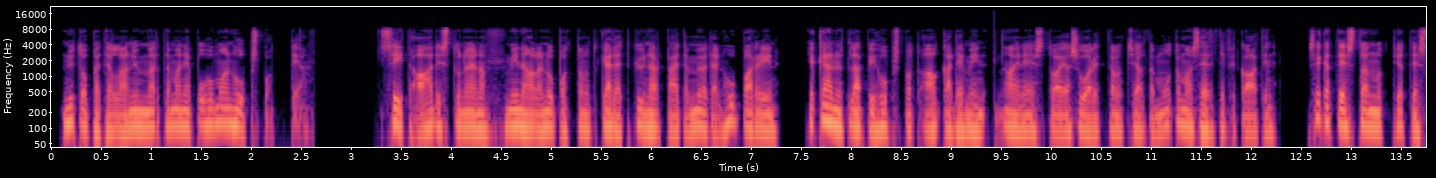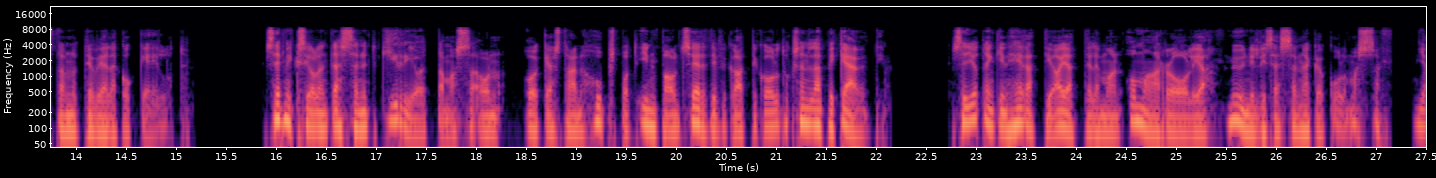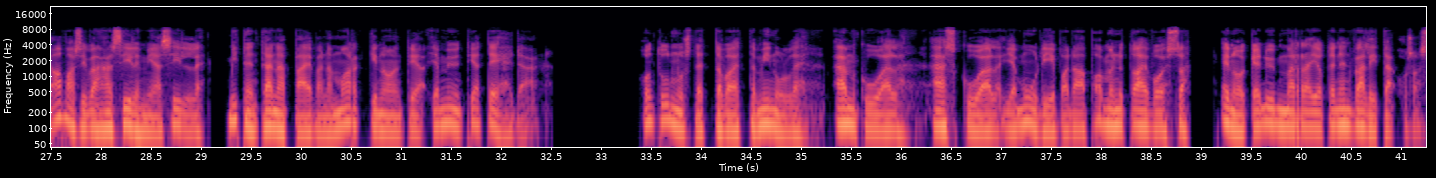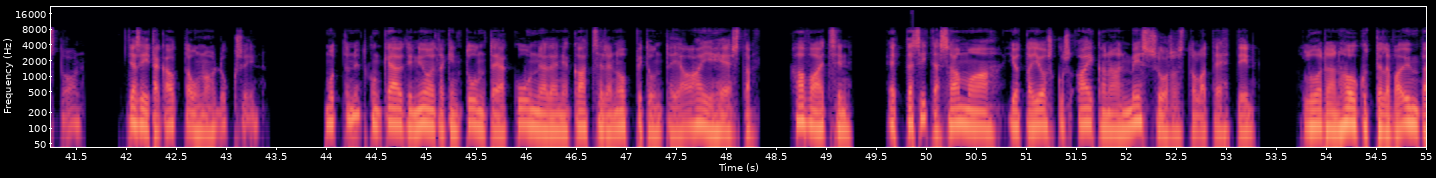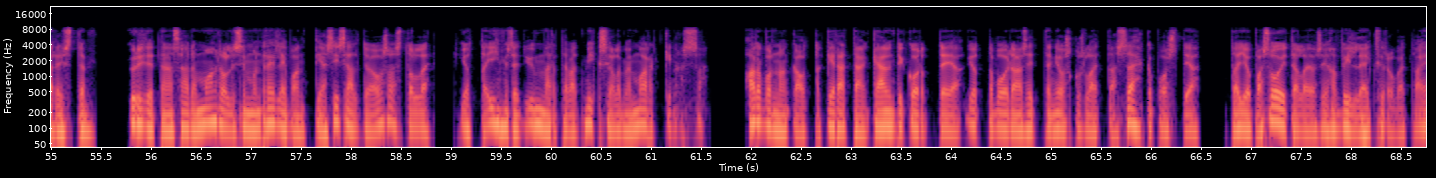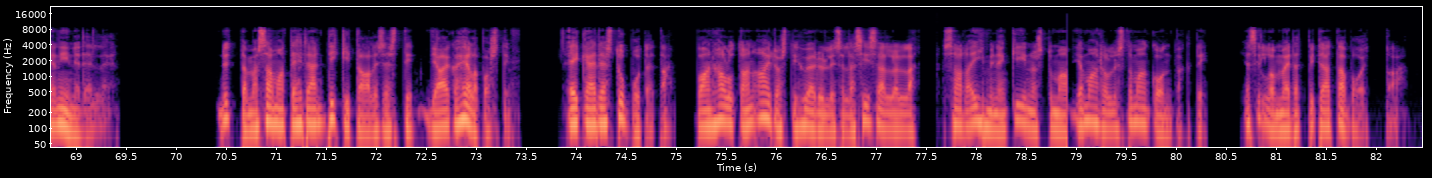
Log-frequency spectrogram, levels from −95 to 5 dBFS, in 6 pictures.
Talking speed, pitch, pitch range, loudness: 120 wpm, 95 Hz, 90-110 Hz, -27 LUFS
